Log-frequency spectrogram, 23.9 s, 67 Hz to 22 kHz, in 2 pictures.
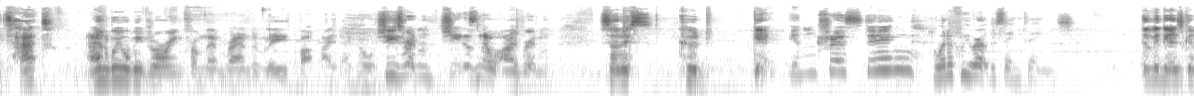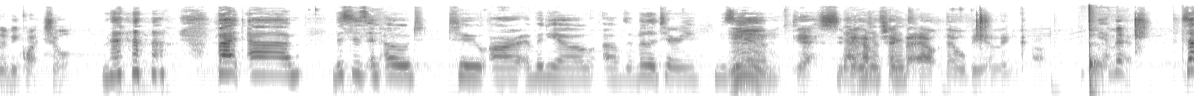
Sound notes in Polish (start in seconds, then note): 13.0 śmiech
